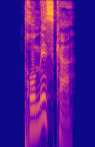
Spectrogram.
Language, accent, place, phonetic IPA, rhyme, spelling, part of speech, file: German, Germany, Berlin, [pʁoˈmɪskɐ], -ɪskɐ, promisker, adjective, De-promisker.ogg
- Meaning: 1. comparative degree of promisk 2. inflection of promisk: strong/mixed nominative masculine singular 3. inflection of promisk: strong genitive/dative feminine singular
